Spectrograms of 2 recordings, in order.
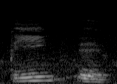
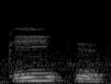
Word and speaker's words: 비읍: The 비읍 has a soft b sound, as from the word be, followed by the sound. 비읍, 비읍, 비읍.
